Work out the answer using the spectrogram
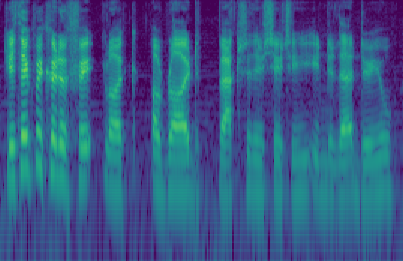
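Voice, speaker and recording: A man talking through a tabletop game with a laid-back, drawn-out delivery. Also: medium pitch, a bit bright, faint music behind.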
